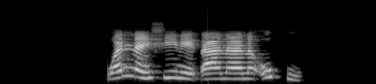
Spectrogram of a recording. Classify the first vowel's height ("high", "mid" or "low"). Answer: low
